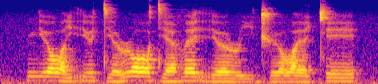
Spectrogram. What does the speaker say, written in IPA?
nʲ øː˦ lˠ i˨ rʲ ø˥ tʲ œ˨ ɹ ɔː˥ tʲ æ˨ v ɛ˥ rʲ œ˨ ɹ i˩ d͡ʒ ø˨ lˠ ɛː˨ cʰ e˥

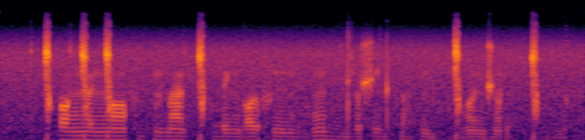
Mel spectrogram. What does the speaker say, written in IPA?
ǀʰ ɔ ŋ͡ǀ ɵ ŋ͡ǀ ɔ̃ f o̤ p m b ã ʊ̯ ǀʰ o̤ ɪ̯ ŋ ɡ ɔ ʊ̯ f ĩ m b ɔ̤ ŋ͡m o̤ d i̤ ʊ̯ ʃ i d k͡p a̤ p m b i̤ ɡ͡ǀ ɔ̃ ʊ̯ n d͡ʒ õ ɗ o̤ p ǀʰ o̤ d

